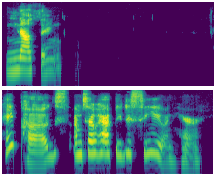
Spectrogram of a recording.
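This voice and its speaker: A woman hosting a casual livestream, reading out viewer comments and speaking frankly about her life, slightly hoarse as she loses her voice. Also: on the high side, expressive, slow, dry recording. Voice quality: frank, blunt, swears freely. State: losing her voice, a bit hoarse. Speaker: livestream host.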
